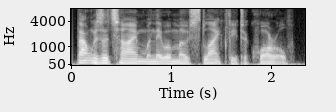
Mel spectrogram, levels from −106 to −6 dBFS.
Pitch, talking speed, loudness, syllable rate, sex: 105 Hz, 280 wpm, -18 LUFS, 7.0 syllables/s, male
